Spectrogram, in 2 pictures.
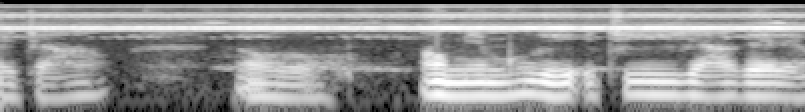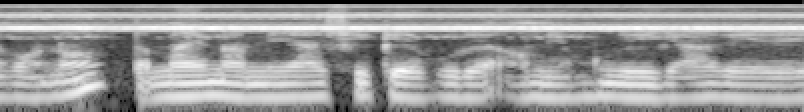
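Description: A person speaking continuously, with a short pause near the start, over a steady high-pitched background drone.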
